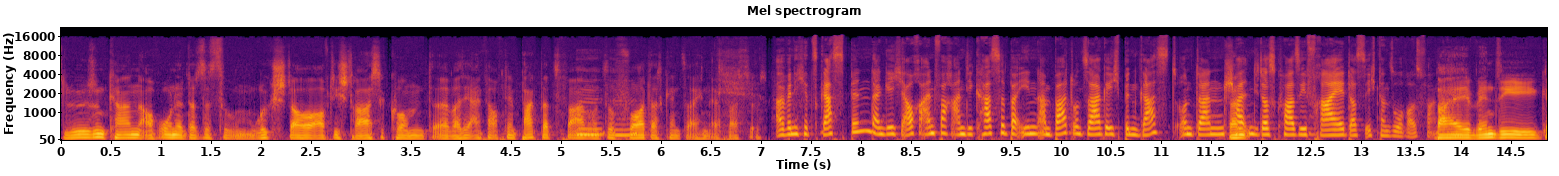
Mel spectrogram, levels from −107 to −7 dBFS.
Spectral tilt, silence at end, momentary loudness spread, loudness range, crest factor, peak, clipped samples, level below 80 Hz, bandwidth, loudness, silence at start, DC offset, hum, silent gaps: -6 dB/octave; 0 s; 10 LU; 4 LU; 20 dB; -8 dBFS; under 0.1%; -46 dBFS; 16.5 kHz; -27 LUFS; 0 s; under 0.1%; none; none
